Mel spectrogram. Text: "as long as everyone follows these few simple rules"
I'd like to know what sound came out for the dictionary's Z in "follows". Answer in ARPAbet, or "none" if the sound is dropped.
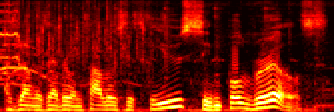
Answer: Z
